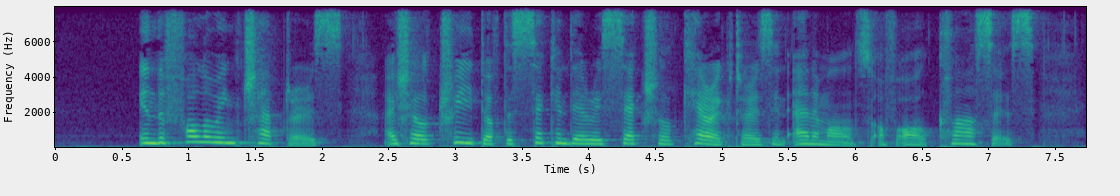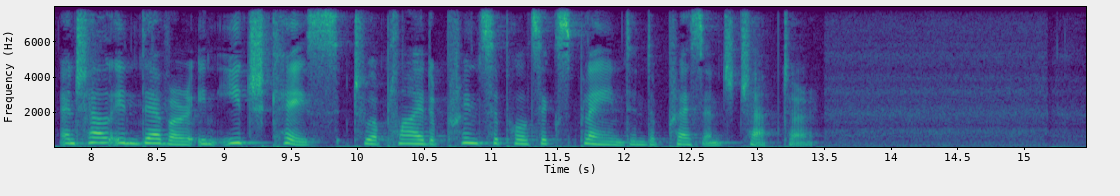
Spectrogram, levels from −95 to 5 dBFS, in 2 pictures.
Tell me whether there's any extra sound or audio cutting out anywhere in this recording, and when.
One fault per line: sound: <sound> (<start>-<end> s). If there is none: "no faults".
no faults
